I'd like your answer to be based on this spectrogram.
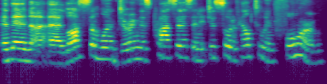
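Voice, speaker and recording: A woman with a mid-pitched voice reflects aloud among a group. Her delivery is earnest and halting, and she sounds a little way off from the microphone. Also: recorded from a distance.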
